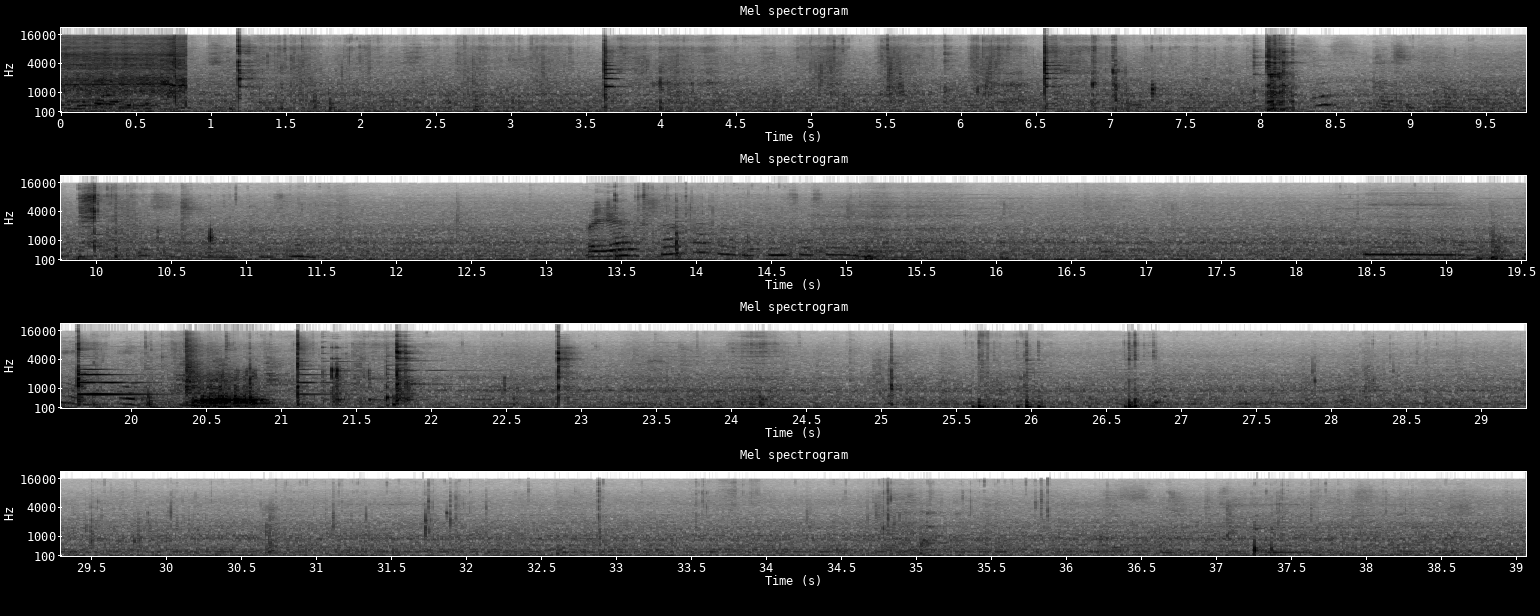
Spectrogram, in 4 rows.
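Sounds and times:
dishes and utensils clinking: 3.6 - 4.3, 7.9 - 8.4, 19.6 - 23.0.

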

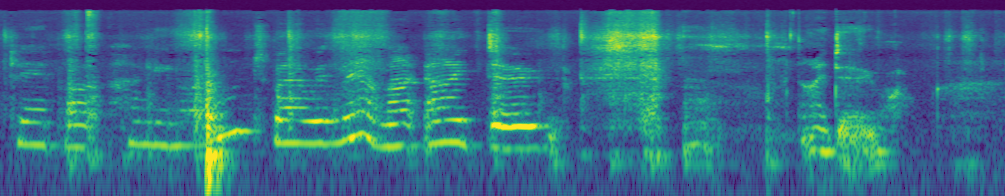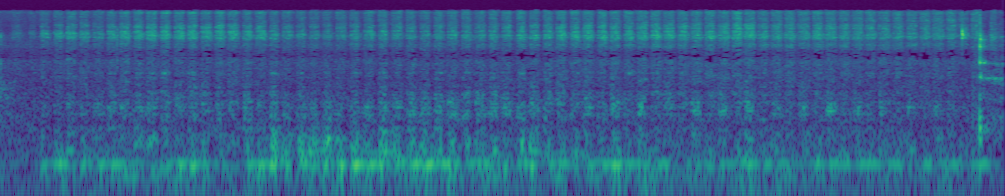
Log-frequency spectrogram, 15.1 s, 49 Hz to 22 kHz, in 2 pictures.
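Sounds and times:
pencil scratching on paper: 7.8 - 15.0.

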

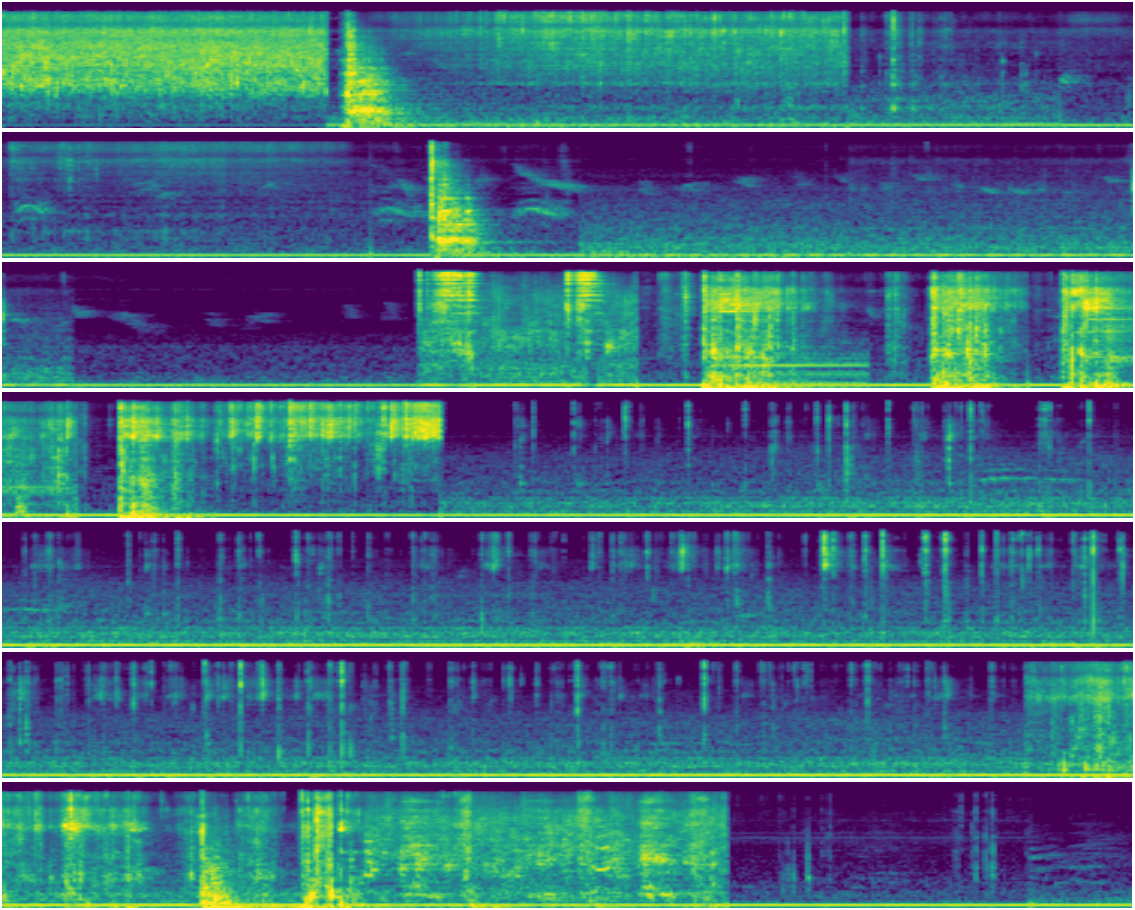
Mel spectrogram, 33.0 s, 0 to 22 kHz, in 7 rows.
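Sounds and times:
low hum: 1.4 - 32.9
food rattling in metal bowl: 11.2 - 31.3.

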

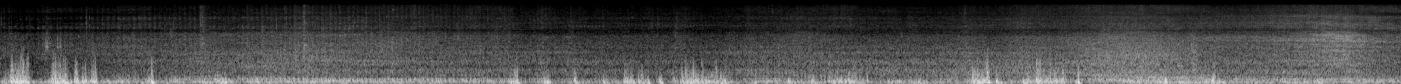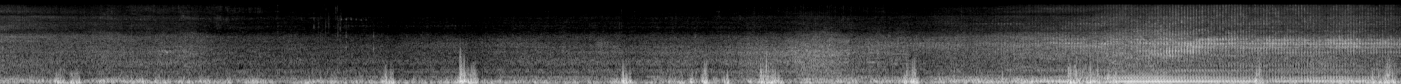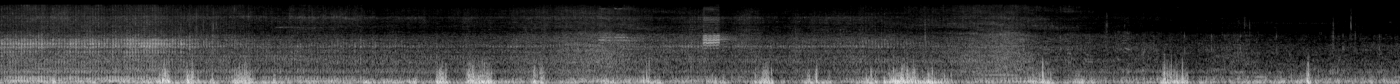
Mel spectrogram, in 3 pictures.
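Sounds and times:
wind buffeting microphone: 0.0 - 42.0
vehicle engine passing: 0.6 - 5.2, 6.3 - 16.2, 20.8 - 39.8.

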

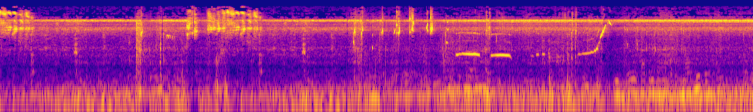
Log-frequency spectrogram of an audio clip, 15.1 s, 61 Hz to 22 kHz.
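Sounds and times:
baby monkey crying: 7.0 - 12.3.

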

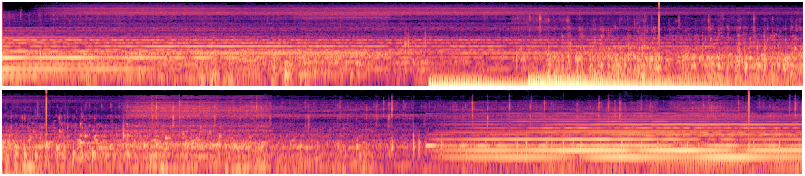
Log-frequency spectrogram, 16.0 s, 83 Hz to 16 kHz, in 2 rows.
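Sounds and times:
water bubbling and gurgling: 1.8 - 16.0
faint underwater clicks: 2.7 - 16.0
deep underwater rumble: 4.2 - 11.6.

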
